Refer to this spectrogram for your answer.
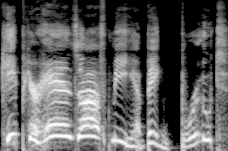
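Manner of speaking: play-acted, very high-pitched protesting cry. Reading a comic aloud, the Sheik of Araby shouts: acted shout. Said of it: "she shouts".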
